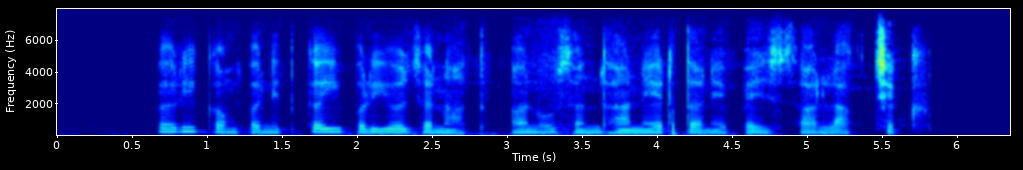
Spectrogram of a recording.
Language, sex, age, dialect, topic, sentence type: Magahi, female, 51-55, Northeastern/Surjapuri, banking, statement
